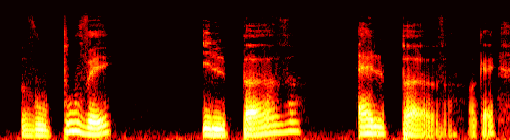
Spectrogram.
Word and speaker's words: pouvez: A Z like that, okay? Remember you pronounce it A, okay? Vous pouvez.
